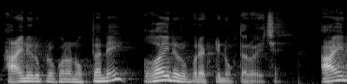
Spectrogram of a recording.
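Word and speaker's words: غين: ছাড়া বলুন আবার বলুন গন হরফটি মোটা অক্ষর উচ্চারণ করার সময় অবশ্যই মোটা করে বলতে হবে আইন এবং গন হরফটি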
